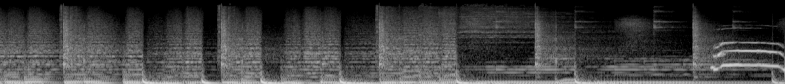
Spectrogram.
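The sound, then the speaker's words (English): A domestic cat meows once near the end, a drawn-out tonal call after several seconds of music with rhythmic, punchy chords. “And that was my cat saying goodbye”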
